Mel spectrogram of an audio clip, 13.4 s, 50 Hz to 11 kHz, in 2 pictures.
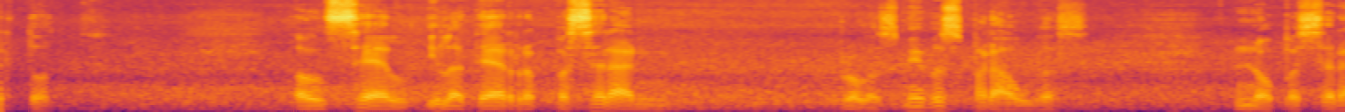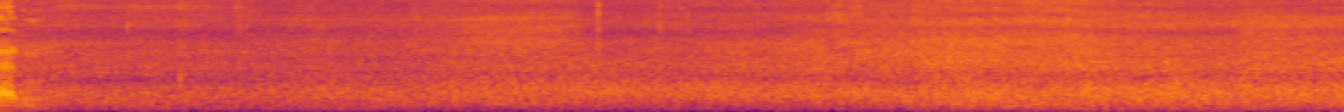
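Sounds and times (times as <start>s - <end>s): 
sea waves washing onto the shore: 0.0s - 13.4s
wind: 0.0s - 13.4s
speech: 1.5s - 3.6s, 4.2s - 5.6s, 6.2s - 7.1s.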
